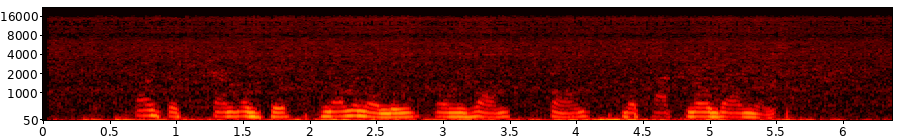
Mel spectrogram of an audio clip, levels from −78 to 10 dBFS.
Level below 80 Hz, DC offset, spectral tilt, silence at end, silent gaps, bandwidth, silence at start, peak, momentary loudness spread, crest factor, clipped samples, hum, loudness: -48 dBFS; under 0.1%; -6 dB/octave; 0 s; none; 17 kHz; 0.05 s; -16 dBFS; 15 LU; 16 dB; under 0.1%; none; -34 LUFS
